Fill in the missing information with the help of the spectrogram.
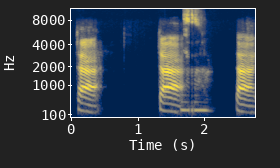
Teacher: Syiddah dulu yang dikasih. Karena syiddah ini sifat yang kuat. Tutup makhraj secara sempurna. Nanti ke fathah, seiring keluarnya fathah, dia juga keluar hamsnya.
